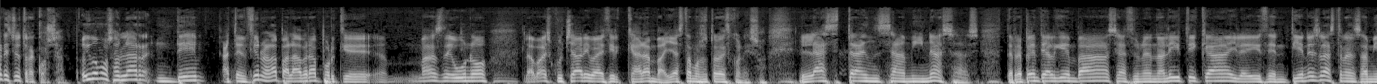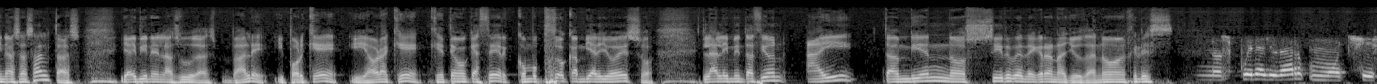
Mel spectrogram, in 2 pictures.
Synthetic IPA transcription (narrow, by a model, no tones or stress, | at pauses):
ɾezðeot̪ɾako̞sa̰o̞jβamo̞saβ̞laɾd̪e̞ | at̪e̞n̟θjo̞nalapalaβ̞ɾapo̞ɾke̞mazðe̞uno̞lʔa̰βaeskut͡ʃaɾiβaðeθiɾkaɾambaʝae̞st̪amo̞s̬o̞t̪ɾaβe̞θko̞ne̞so̞last̪ɾansamĩnasa̰sd̪e̞rʔepe̞nt̪e̞alɣje̞mbase̞aθeunaːnalit̪ikaile̞ðiθe̞nt̪je̞ne̞zlast̪ɾans̬amĩnasasalt̪a̰sḭaiβjenẽ̞nlazðuða̰sbale̞̰ipo̞ɾke̞iao̞ɾake̞ke̞t̪eŋɡo̞keaθe̞ɾko̞mo̞pweðo̞kambjaɾʝo̞e̞so̞̰laːliment̪aθjo̞n | ai | t̪ambje̞nːo̞sːiɾβ̞e̞ðe̞ɣɾanaʝuð̞ano̞aŋxe̞le̞sno̞spwe̞ðeaʝuðaɾmut͡ʃi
